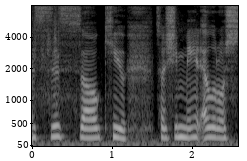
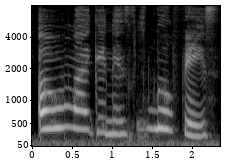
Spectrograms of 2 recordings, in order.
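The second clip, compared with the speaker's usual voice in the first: high gush; 10 semitones higher than usual. Real, not acted. Crafter cooing at a monkey face, high gush. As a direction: coo at its little face.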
